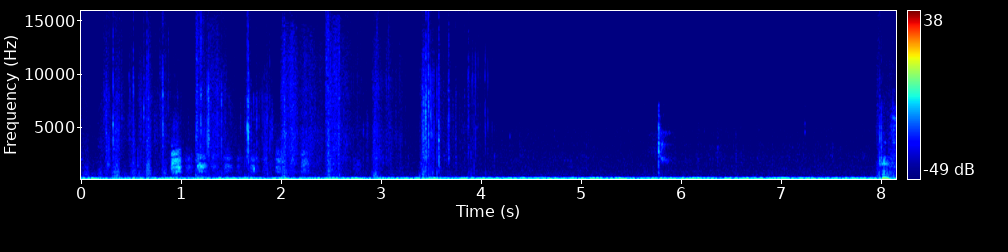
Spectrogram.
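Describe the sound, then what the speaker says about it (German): A dog pants faintly and steadily in the Blair Witch video game, a soft rhythmic breathing over a low constant hum, with no talk. "Das ist ein Hund."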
